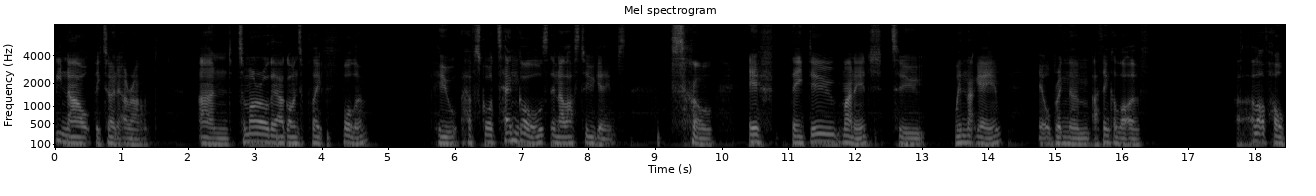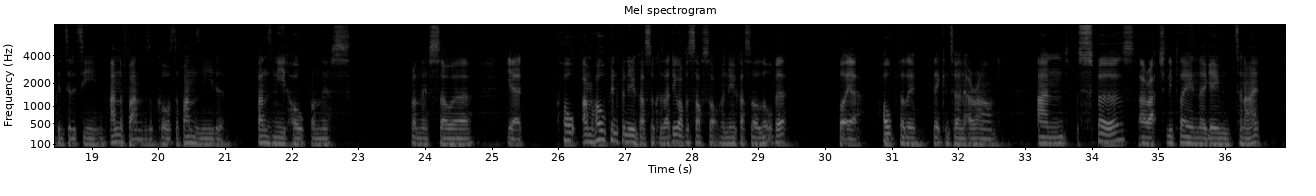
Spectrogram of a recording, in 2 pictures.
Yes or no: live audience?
no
